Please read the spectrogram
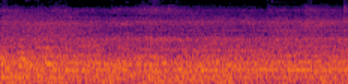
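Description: Scarecrow spinning amusement ride in motion, its arms turning overhead: a steady, even mechanical running noise.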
